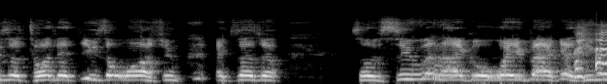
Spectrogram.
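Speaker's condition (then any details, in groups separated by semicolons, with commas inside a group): Brain injury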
